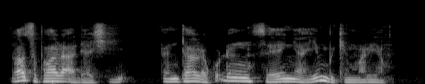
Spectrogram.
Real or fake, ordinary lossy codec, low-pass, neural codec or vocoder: real; none; 7.2 kHz; none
